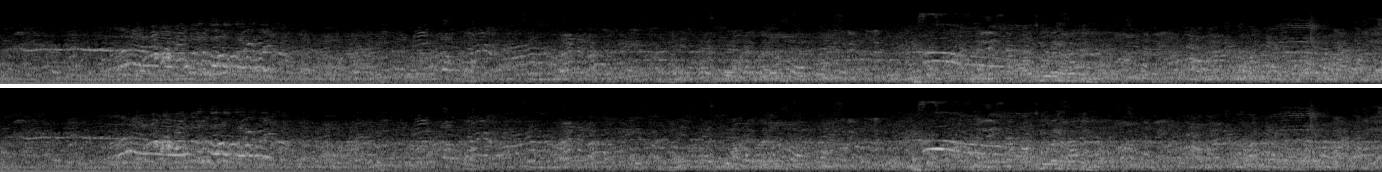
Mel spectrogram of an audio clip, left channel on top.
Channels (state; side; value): normal; both; correlation 0.36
